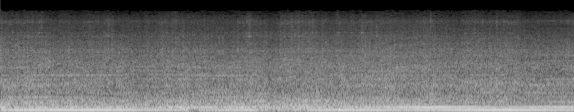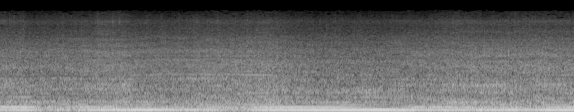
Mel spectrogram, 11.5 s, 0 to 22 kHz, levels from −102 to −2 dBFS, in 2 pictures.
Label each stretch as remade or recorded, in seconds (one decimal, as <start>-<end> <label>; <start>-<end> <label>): 0.0-2.2 recorded; 2.2-4.3 remade; 4.3-6.6 recorded; 6.6-8.1 remade; 8.1-9.7 recorded; 9.7-10.2 remade; 10.2-11.5 recorded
